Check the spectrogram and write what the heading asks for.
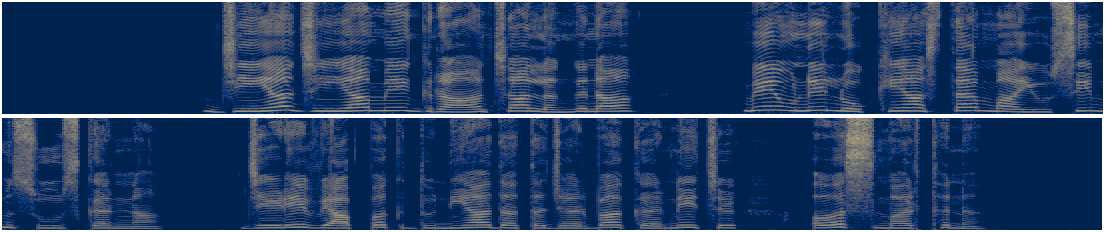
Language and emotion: Dogri, sad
